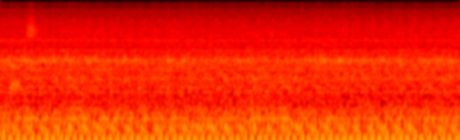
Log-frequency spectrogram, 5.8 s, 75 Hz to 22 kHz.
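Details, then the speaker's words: GMC/Chevy OBS 6.5L diesel, 171,944 miles, much idle time, belt too short: heavy idle with a steady low clack about twice a second over the clatter, long thought to be the power steering pump; loose crankshaft pulley slapping on its hub, leaving a shiny mark. "that's this pulley slapping around"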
